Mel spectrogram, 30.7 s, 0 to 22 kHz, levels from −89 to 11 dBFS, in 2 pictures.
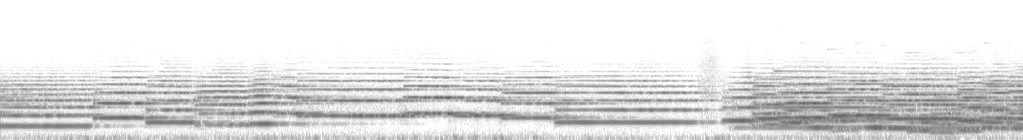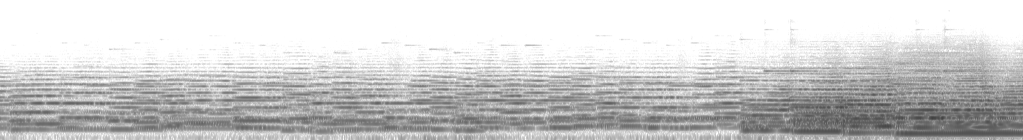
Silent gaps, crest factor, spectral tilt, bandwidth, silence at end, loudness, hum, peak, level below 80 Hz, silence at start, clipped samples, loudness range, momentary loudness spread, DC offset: none; 20 dB; -8 dB/octave; 7.6 kHz; 0 s; -28 LUFS; none; -8 dBFS; -62 dBFS; 0 s; under 0.1%; 15 LU; 19 LU; under 0.1%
